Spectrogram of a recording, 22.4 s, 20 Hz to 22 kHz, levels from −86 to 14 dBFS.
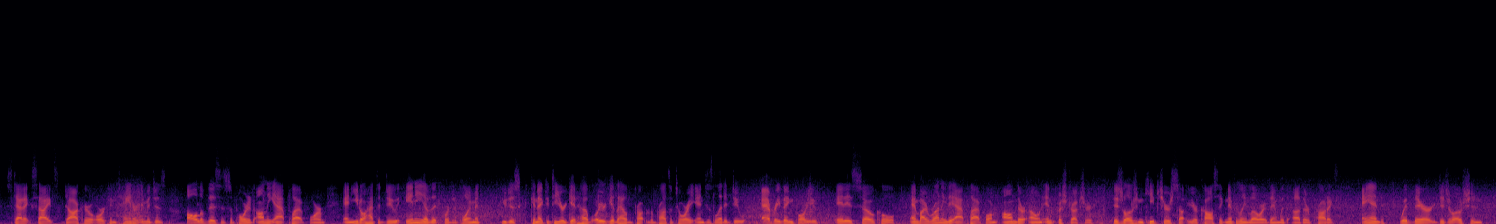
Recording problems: muffled; very; fading above 2.5 kHz
rain or running water; noticeable; throughout; 20 dB below the speech

